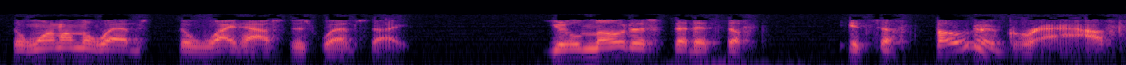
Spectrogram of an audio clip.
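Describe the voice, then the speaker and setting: Male guest on a narrow, slightly husky phone line, conversational explainer working through technical points step by step. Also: medium pitch, big pitch swings, normal speed. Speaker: guest explaining digital documents. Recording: muffled, tinny phone line.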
